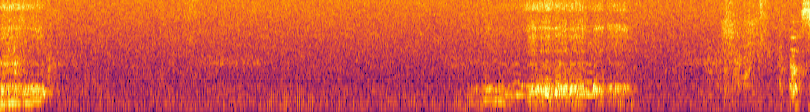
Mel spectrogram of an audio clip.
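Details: Boston Terrier dog snoring in deep sleep indoors: two rough, rasping snore breaths, a short one at the start and a longer, noisier one about five seconds in, with a quiet room between them.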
